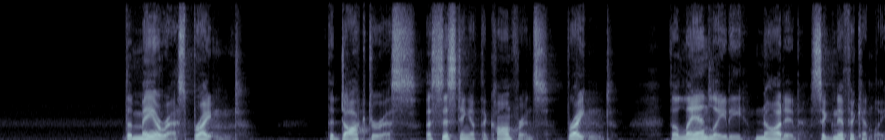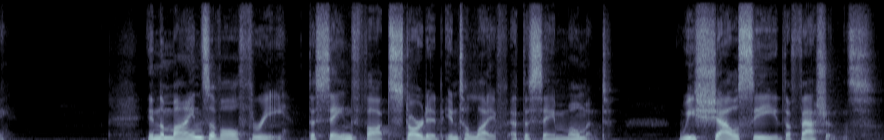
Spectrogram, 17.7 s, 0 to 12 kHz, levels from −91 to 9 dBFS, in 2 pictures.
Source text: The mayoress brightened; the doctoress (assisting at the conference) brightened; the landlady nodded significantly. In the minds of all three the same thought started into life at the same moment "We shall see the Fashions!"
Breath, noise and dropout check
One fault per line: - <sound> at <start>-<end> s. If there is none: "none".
none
